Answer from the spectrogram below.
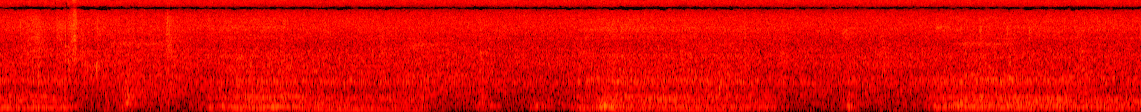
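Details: Snoring from a sleeper who is passing out.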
